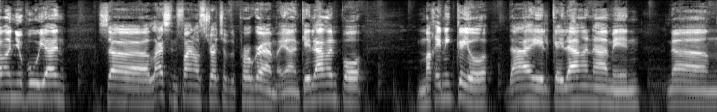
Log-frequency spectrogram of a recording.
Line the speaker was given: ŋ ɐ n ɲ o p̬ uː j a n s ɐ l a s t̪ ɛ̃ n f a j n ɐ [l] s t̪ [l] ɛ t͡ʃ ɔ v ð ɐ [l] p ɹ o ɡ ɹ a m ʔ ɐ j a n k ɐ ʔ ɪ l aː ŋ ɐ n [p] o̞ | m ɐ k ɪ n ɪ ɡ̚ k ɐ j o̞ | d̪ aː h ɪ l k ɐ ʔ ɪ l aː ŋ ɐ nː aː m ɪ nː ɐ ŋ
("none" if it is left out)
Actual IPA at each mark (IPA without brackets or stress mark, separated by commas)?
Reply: l, ɹ, none, p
